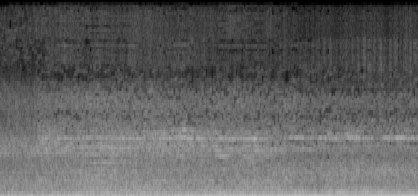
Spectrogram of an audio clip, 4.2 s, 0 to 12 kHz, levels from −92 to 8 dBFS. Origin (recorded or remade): recorded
